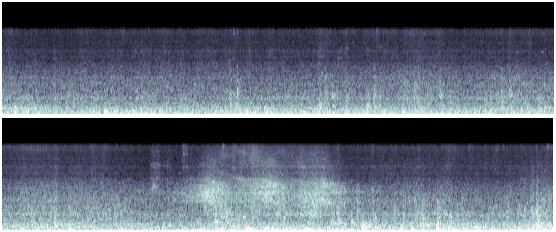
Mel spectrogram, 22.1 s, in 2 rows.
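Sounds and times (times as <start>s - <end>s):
wheels rumbling on rails: 0.0s - 22.0s.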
